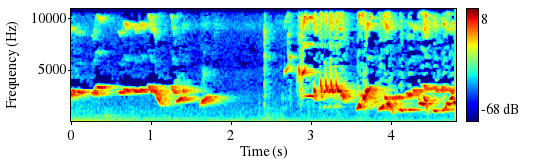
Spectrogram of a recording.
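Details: White-rumped shama, eight months old, singing ketrekan that stirs up other shamas: clear level and dropping whistles, a short pause, then a loud fast rattling trill of stacked descending notes.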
